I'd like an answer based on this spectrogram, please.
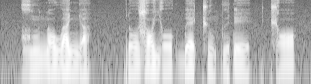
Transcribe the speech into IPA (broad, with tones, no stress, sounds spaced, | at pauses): ɣ ũ˨ n ɔ˦ w a˦ ɲ a˨ | ɾ oː˧ z ɔ˦ j oː˨ ɡ͡b ɛ˦ t͡ʃ ũ˨ p ɨ˦ ɗ e˧ | t͡ʃ ɔ˨˦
